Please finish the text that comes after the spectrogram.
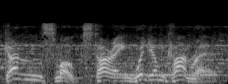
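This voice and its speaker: Dramatic old-time radio announcer, loud music. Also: male voice, on the high side, very animated, unhurried, dull audio. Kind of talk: dramatic scripted 1950s radio introduction. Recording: band-limited old radio recording.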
